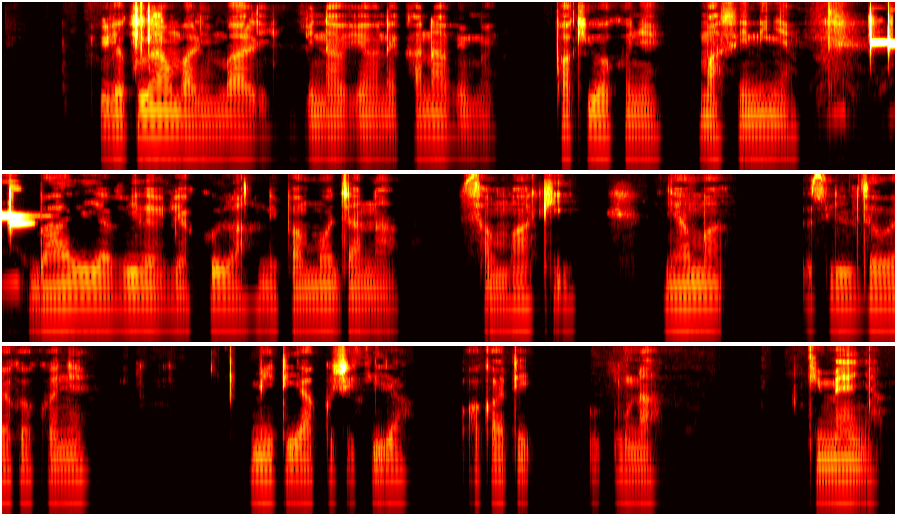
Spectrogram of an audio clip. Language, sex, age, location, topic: Swahili, male, 18-24, Mombasa, agriculture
